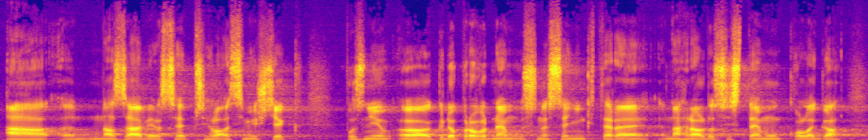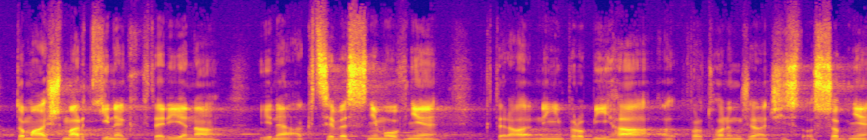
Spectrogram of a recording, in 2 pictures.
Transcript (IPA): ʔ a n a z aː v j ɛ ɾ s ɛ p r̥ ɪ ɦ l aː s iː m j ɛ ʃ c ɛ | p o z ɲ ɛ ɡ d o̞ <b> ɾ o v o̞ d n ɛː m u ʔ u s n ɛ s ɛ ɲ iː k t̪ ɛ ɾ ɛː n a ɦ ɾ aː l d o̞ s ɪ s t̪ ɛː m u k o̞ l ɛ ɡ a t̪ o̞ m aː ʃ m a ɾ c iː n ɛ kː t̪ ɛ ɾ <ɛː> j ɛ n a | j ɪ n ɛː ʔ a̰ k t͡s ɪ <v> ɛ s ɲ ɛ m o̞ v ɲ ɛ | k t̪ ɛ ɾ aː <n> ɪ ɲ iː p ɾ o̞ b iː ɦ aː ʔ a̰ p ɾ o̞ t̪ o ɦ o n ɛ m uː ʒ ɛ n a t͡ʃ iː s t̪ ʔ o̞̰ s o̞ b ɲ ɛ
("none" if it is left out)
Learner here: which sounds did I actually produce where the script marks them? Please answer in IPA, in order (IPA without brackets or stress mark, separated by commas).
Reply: p, iː, v, n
